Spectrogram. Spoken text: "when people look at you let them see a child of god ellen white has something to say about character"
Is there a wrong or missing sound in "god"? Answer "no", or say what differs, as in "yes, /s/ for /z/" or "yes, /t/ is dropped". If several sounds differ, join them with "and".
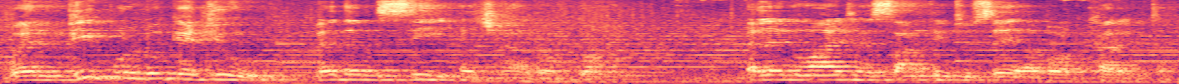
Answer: yes, /d/ is dropped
